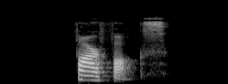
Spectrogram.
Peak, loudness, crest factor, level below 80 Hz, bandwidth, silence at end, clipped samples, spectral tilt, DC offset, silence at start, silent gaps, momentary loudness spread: -2 dBFS; -19 LUFS; 20 dB; -80 dBFS; 9.6 kHz; 0.65 s; under 0.1%; -1 dB/octave; under 0.1%; 0.75 s; none; 12 LU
